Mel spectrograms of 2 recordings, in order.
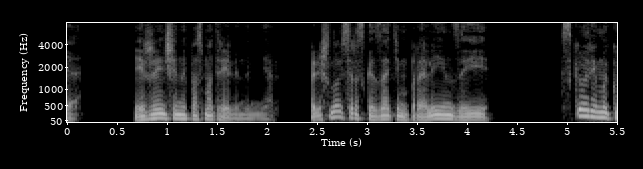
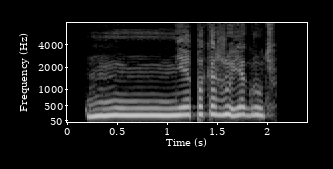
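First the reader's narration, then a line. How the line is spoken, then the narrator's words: Exclaiming. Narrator (Russian): воскликнула Анна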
